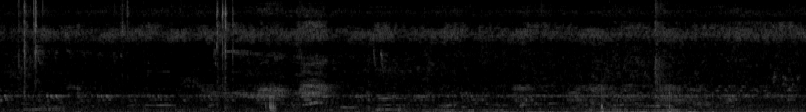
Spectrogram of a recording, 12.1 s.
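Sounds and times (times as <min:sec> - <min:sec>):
faint bird calls: 0:03.2 - 0:06.8.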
